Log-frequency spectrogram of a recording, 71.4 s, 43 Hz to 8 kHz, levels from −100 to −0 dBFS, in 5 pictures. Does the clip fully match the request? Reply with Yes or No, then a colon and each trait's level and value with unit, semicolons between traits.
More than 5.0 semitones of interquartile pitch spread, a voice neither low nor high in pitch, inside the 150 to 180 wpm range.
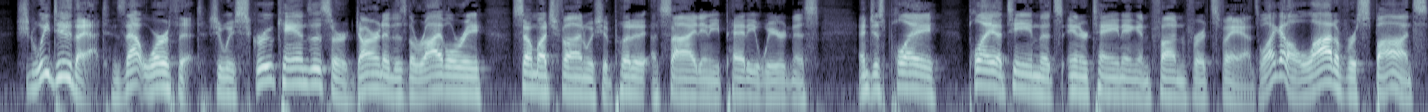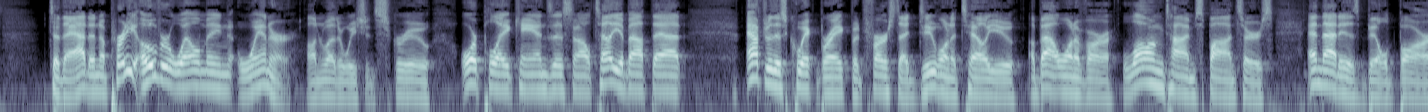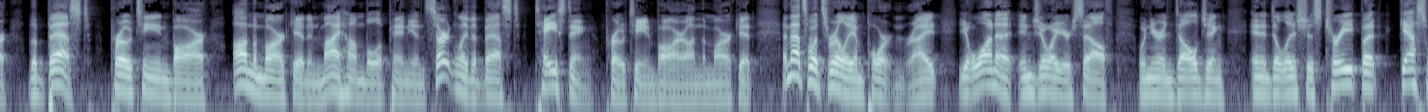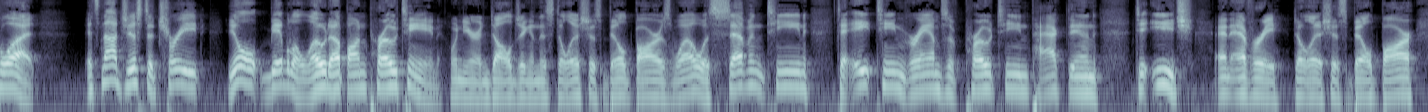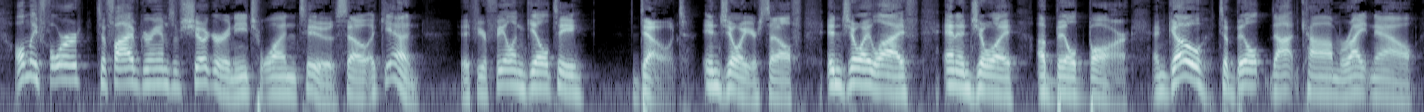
No: wide, 5.4 semitones; low, 115 Hz; average, 170 wpm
